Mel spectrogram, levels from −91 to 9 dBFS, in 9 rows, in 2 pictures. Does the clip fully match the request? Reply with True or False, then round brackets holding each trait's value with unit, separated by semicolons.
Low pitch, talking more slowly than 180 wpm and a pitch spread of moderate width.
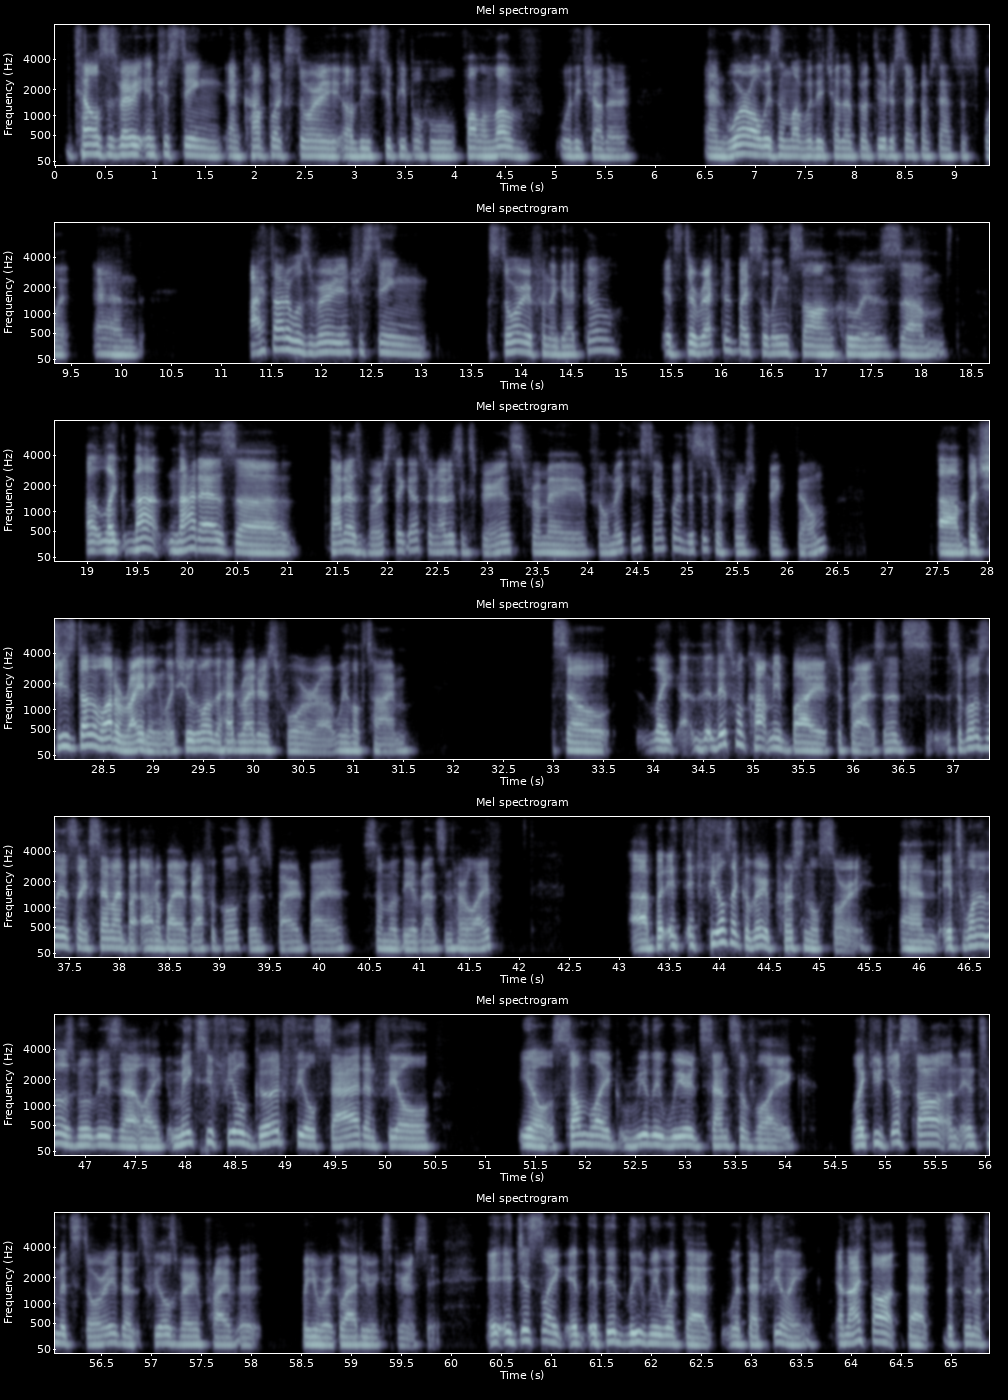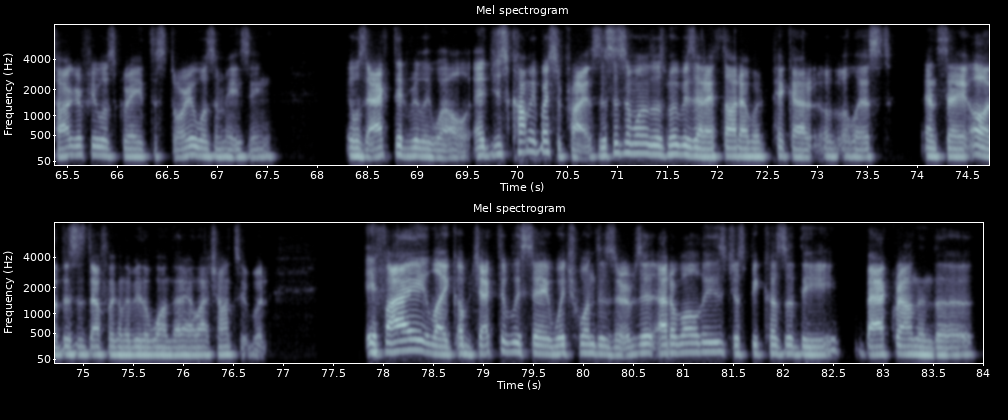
False (130 Hz; 190 wpm; 3.5 semitones)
